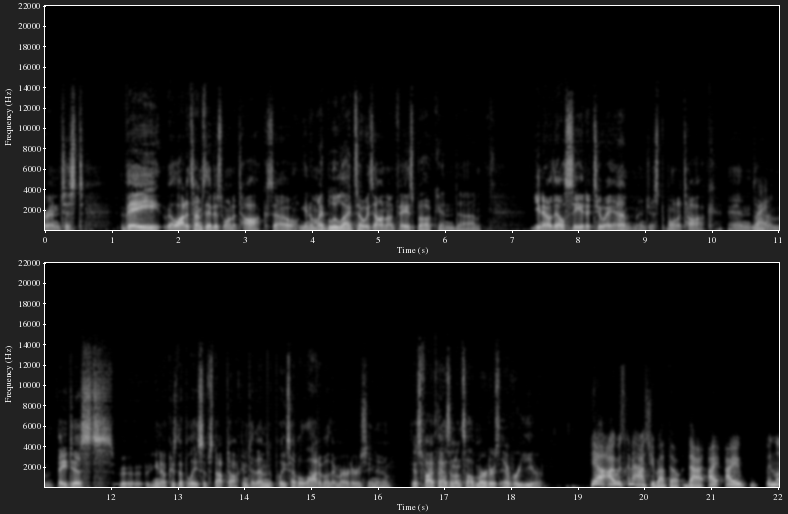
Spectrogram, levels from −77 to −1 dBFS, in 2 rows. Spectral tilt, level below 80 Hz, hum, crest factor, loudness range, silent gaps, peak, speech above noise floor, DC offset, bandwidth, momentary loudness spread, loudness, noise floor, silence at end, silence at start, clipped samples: -4 dB/octave; -64 dBFS; none; 20 dB; 5 LU; none; -8 dBFS; 33 dB; under 0.1%; 15 kHz; 14 LU; -27 LUFS; -60 dBFS; 0 s; 0 s; under 0.1%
